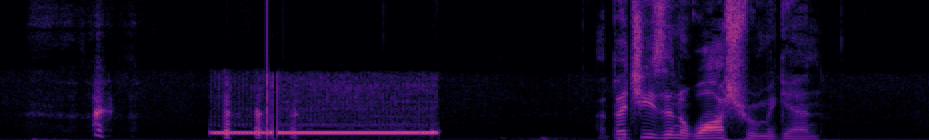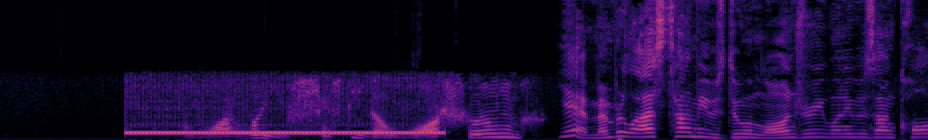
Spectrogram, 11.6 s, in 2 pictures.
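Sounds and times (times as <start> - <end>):
phone dialing tone while adding call participant: 1.3 - 2.8, 6.6 - 8.6
speech: 3.8 - 5.2, 8.7 - 11.5.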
